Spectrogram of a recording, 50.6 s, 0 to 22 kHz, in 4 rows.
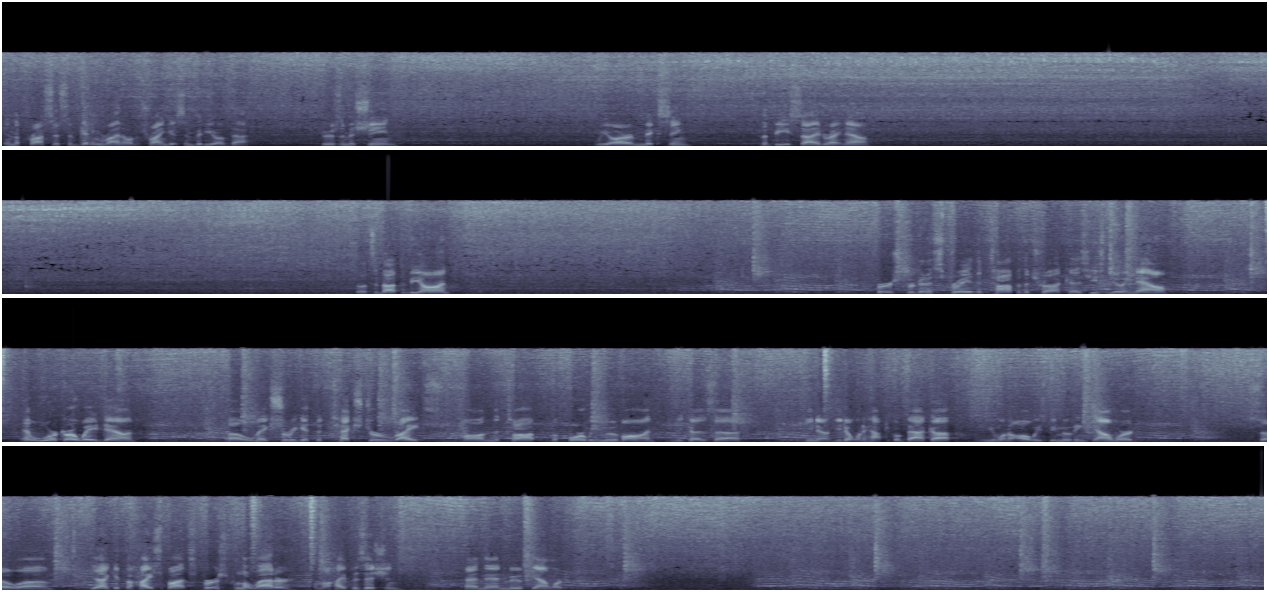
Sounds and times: Speech: 0.0s - 2.5s, 3.2s - 4.0s, 6.0s - 7.0s, 7.6s - 8.8s, 16.2s - 17.2s, 21.4s - 24.4s, 25.5s - 26.7s, 27.6s - 32.8s, 33.4s - 36.8s, 37.9s - 42.0s, 42.6s - 43.6s
Inside, large room or hall: 0.0s - 50.5s.

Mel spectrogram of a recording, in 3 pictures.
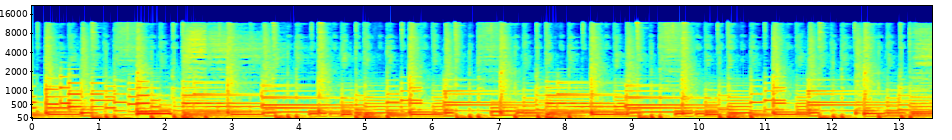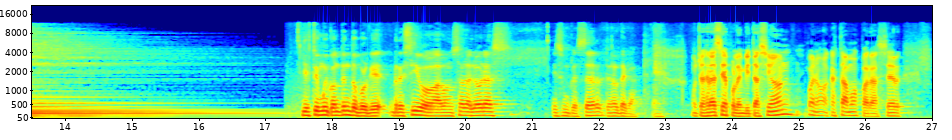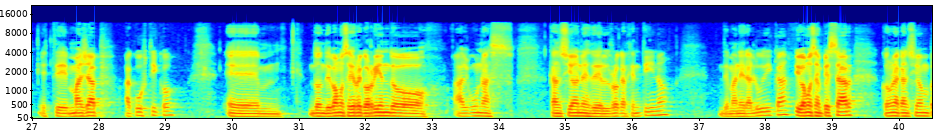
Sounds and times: Speech: 17.5s - 29.2s, 29.9s - 34.2s, 34.8s - 36.6s, 37.3s - 40.5s.

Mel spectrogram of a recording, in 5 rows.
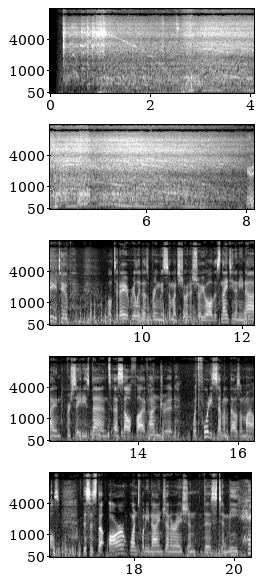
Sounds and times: Outside, urban or manmade: 0.1s - 20.3s
Car: 0.2s - 8.7s
Speech: 8.0s - 8.6s, 9.3s - 20.3s.

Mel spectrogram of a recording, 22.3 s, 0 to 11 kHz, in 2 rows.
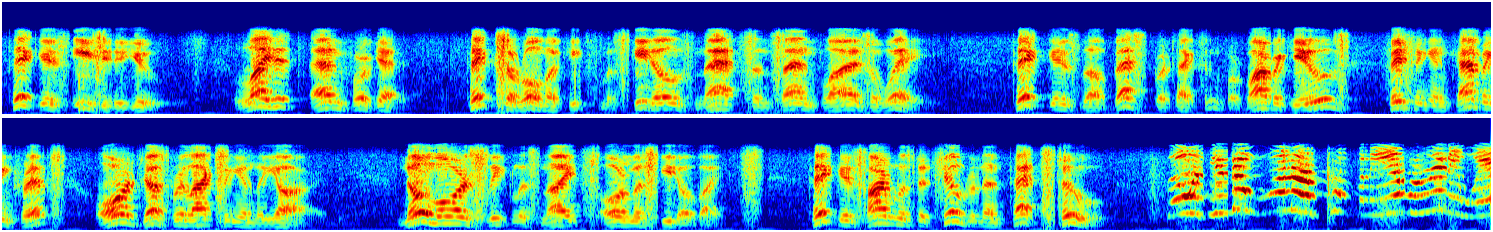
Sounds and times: Speech: 0.0s - 7.0s, 14.2s - 16.6s.

